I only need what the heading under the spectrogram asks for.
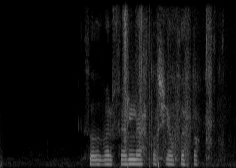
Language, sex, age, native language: Icelandic, male, 11, Polish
